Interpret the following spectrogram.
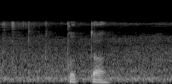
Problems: constant background noise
